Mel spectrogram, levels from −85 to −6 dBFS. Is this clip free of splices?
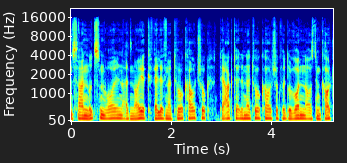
no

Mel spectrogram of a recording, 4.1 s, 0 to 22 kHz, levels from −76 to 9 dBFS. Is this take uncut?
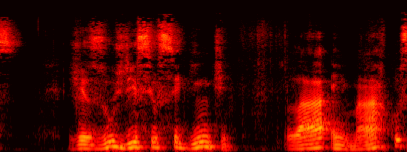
yes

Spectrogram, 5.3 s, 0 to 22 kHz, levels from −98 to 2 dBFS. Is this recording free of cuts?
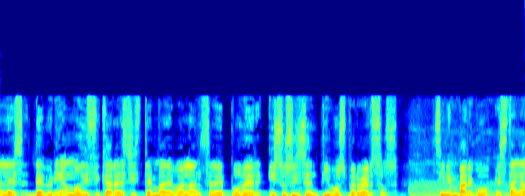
yes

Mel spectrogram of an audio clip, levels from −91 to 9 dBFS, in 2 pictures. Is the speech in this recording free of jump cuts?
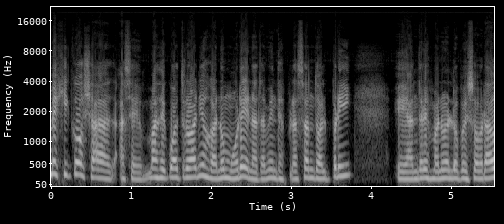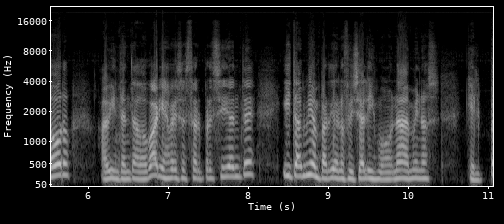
yes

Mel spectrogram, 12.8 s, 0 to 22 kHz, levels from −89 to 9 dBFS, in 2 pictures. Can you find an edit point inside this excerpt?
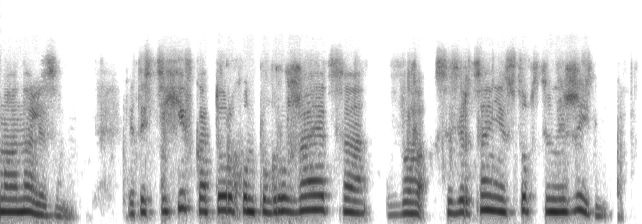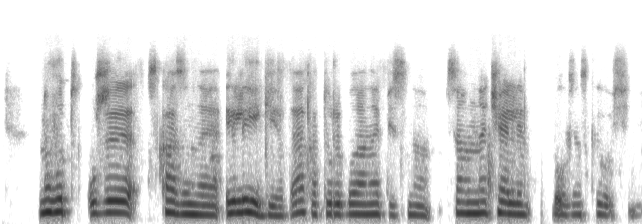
no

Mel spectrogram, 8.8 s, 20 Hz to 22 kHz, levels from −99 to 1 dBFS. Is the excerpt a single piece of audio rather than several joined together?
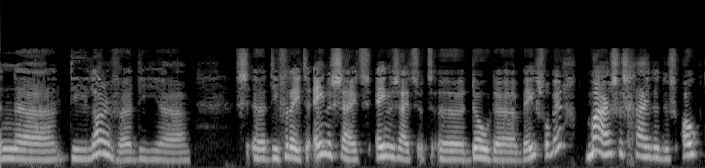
no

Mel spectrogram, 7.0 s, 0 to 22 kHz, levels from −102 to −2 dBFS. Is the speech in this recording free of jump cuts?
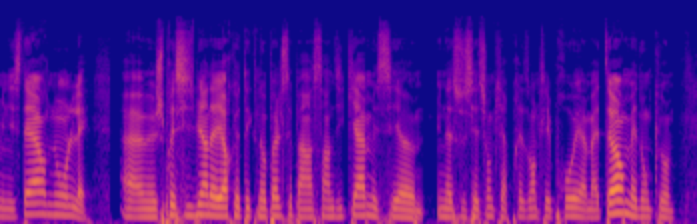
no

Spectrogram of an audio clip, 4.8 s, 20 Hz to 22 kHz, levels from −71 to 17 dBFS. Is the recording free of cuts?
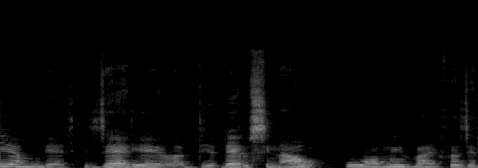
no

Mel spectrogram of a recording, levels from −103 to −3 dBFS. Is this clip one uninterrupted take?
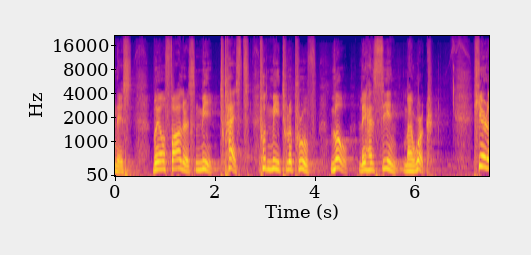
no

